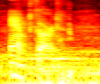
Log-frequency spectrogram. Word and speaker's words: Amtgard: Amped Guard.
